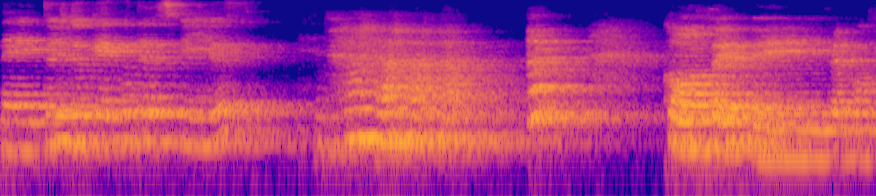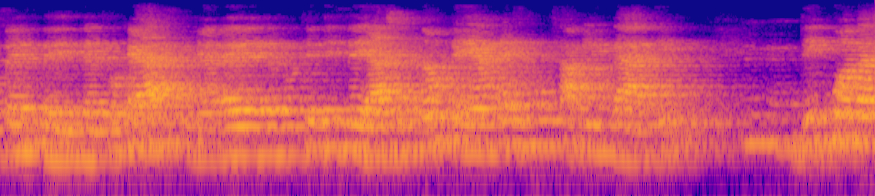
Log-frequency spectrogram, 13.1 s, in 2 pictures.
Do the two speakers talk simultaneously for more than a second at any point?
No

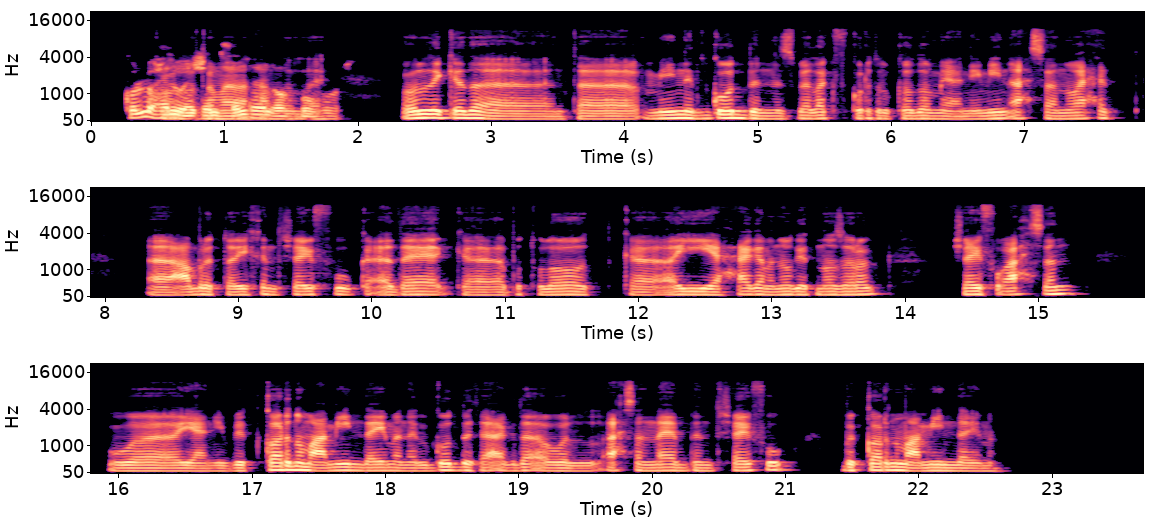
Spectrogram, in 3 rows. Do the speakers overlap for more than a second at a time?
Yes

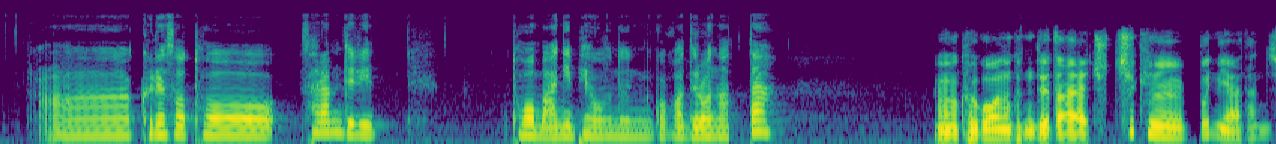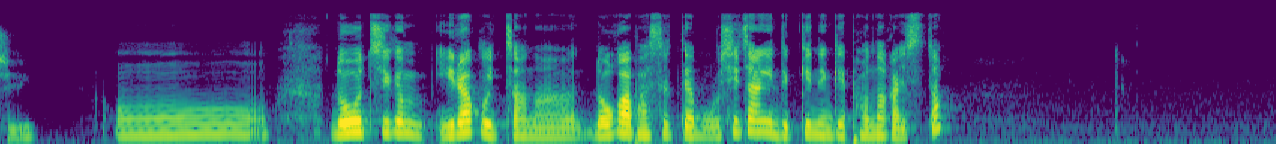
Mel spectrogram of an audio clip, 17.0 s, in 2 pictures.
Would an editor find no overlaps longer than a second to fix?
Yes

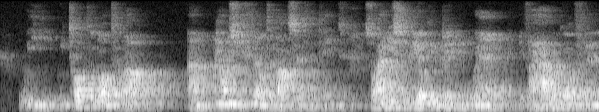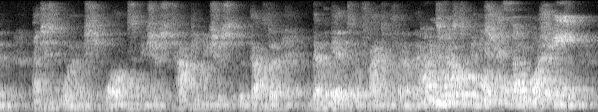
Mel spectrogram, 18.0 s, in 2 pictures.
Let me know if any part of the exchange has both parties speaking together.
Yes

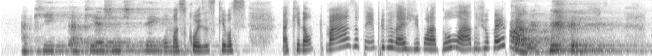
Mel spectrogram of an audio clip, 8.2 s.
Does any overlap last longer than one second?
No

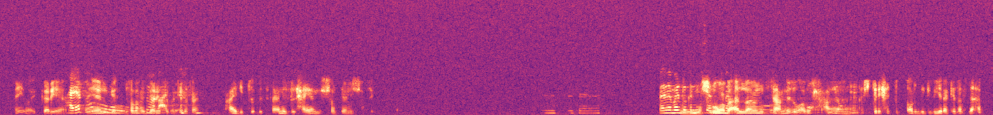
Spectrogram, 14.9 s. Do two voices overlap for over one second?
Yes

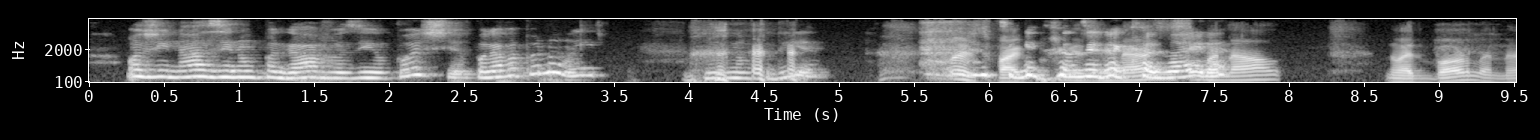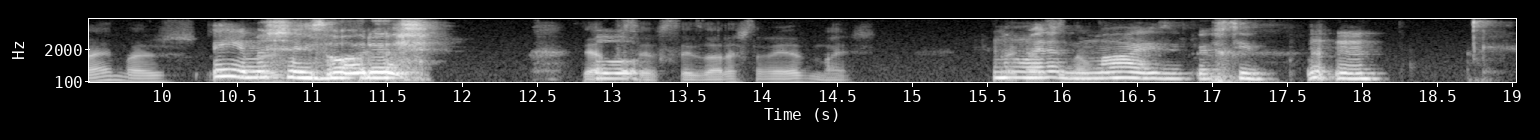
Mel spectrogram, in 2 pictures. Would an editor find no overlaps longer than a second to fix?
No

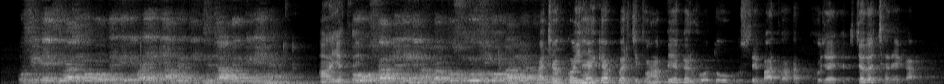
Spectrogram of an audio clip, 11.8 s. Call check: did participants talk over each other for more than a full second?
No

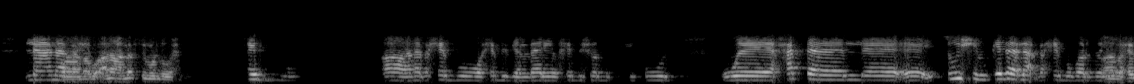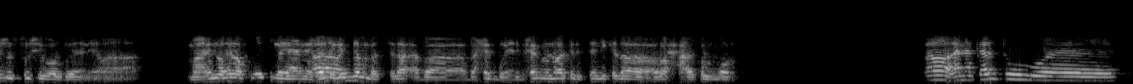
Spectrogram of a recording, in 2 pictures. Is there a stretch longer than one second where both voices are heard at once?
No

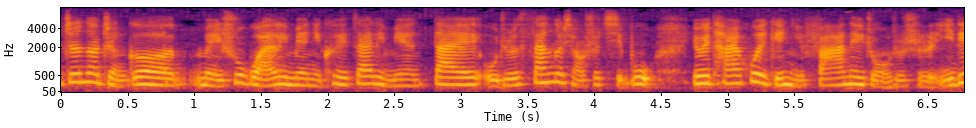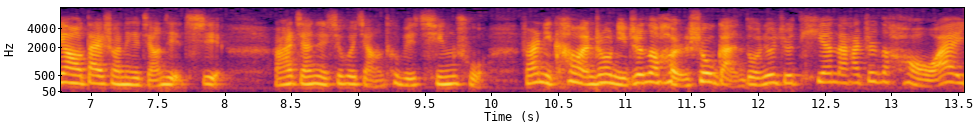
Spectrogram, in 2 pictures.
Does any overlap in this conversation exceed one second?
No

